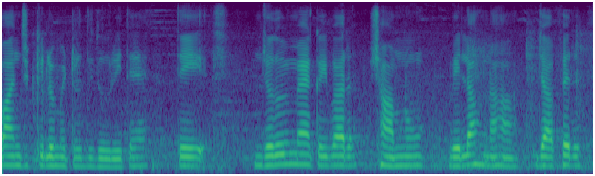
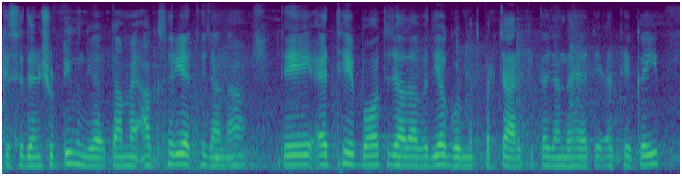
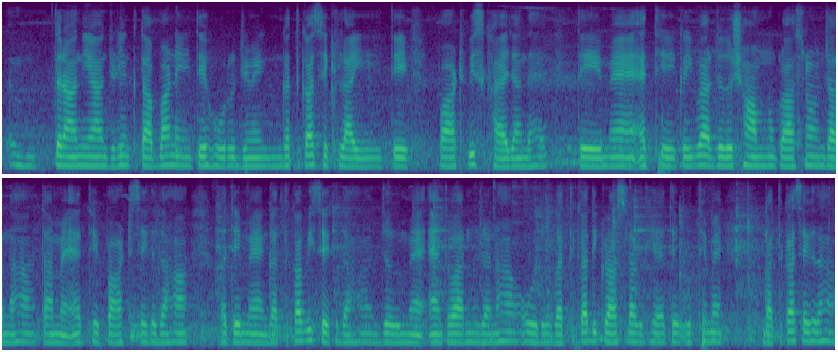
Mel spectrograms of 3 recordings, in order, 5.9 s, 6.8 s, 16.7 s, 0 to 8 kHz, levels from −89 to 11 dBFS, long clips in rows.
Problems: none marked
